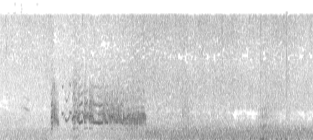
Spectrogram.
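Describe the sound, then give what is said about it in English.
A single shrill, drawn-out seagull call rings out for about a second over a steady low background hiss, then stops, leaving only the faint ambient noise. “So whether you are using a chainsaw or listening to seagulls, enjoy the Memorial Day weekend.”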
